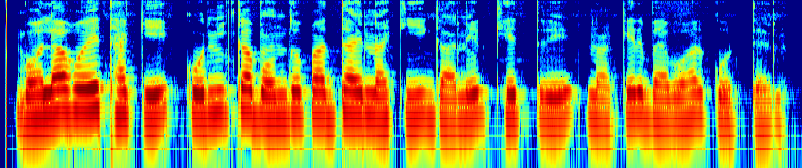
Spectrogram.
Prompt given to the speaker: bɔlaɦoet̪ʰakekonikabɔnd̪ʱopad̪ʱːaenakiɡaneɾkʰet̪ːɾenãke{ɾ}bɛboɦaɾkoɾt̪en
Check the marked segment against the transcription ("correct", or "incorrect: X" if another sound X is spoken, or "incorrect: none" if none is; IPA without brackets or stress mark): correct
